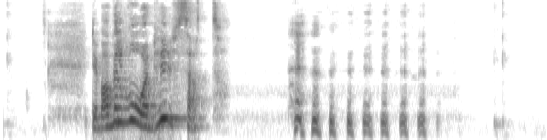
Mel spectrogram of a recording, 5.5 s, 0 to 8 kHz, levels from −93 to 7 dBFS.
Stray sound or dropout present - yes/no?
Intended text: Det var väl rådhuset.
yes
